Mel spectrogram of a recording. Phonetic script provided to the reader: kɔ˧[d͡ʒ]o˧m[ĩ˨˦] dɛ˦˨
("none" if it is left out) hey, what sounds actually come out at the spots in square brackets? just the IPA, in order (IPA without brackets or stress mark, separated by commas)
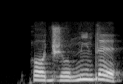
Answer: d͡ʒ, ĩ˦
